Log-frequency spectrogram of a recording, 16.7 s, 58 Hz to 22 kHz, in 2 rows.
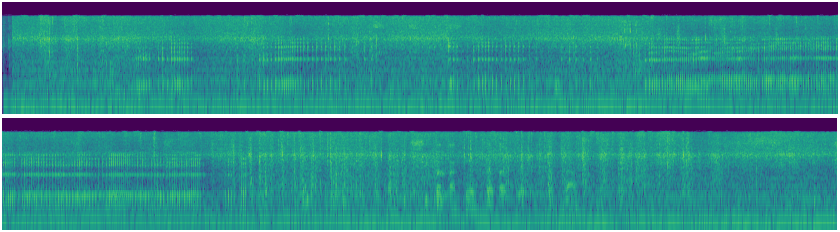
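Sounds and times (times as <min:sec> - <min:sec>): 
outdoor noise: 0:00.0 - 0:16.7
roe deer barking in a forest: 0:01.2 - 0:10.8.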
